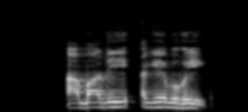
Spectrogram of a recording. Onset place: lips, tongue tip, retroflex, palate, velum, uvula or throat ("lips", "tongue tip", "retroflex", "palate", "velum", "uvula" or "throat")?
lips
